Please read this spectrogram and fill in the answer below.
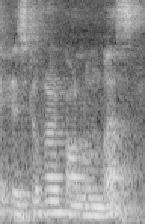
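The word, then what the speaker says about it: Colombo: explorer উনার নাম হচ্ছে ইংলিশে ক্রিস্টোফার কলম্বাস ইটালিয়ানে উনার নামটা হচ্ছে ক্রিস্টোফার কলম্বুস মানে ইটালিয়ানরা এভাবে উচ্চারণ করে আর কি তো ইটালি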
